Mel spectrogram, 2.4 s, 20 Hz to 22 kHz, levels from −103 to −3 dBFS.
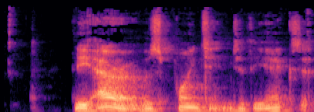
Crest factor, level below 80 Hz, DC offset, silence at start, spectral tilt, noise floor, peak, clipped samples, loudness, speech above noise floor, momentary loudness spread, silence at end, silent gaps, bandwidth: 18 dB; -50 dBFS; under 0.1%; 0.55 s; -6 dB/octave; -54 dBFS; -2 dBFS; under 0.1%; -20 LUFS; 34 dB; 10 LU; 0 s; none; 16 kHz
